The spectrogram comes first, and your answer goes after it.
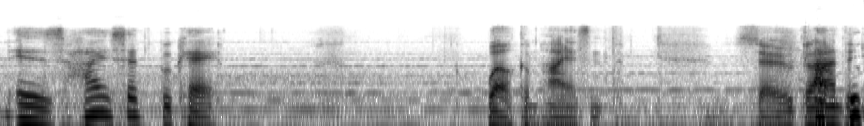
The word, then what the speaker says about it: Bucket: my name is hin bouquet welcome hin so glad that you've got interest in b u c k e t it's spelled like bucket I know um High bouquet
